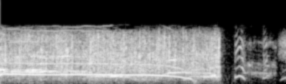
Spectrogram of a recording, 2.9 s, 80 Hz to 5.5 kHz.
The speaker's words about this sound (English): Listen, can we give her a shout, give her an applause? 41 years.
